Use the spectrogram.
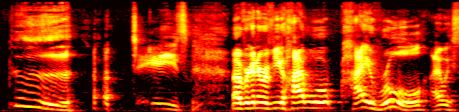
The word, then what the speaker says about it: Hyrule: I knew a kid in in grade school who called it Herule. Oh, really? And we're like, that's definitely not how you pronounce that.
